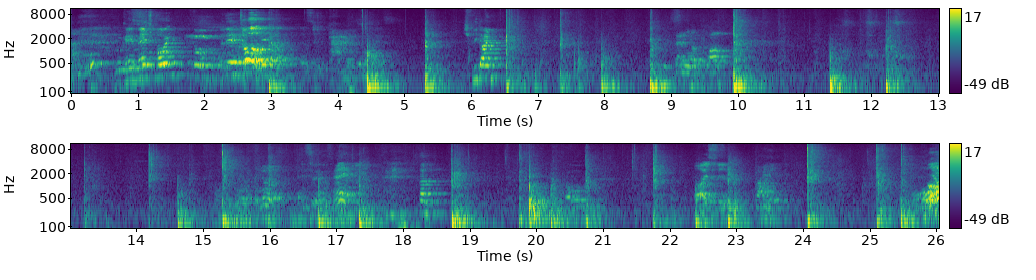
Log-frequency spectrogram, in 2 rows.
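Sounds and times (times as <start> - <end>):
football thudding on hard floor: 9.9 - 10.4, 11.4 - 12.5, 14.2 - 17.6, 18.7 - 21.0, 21.7 - 22.2, 25.1 - 25.7.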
